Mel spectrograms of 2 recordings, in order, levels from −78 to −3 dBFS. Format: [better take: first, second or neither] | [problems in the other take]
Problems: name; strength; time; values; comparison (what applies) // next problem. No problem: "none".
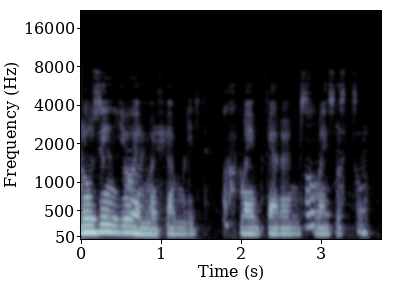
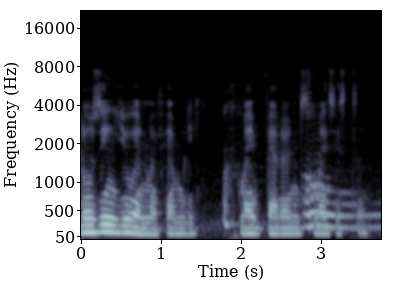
second | noise reduction (neural mask model DeepFilterNet 3)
